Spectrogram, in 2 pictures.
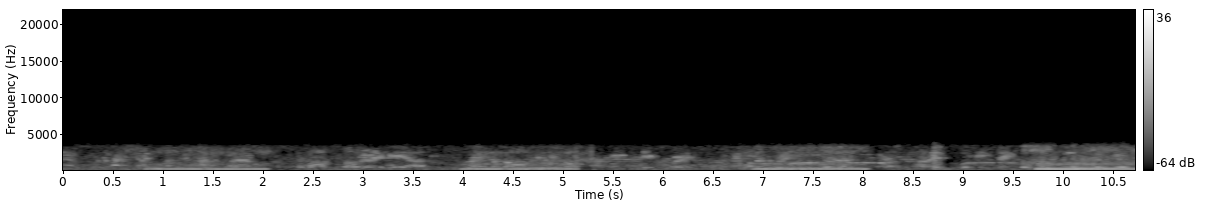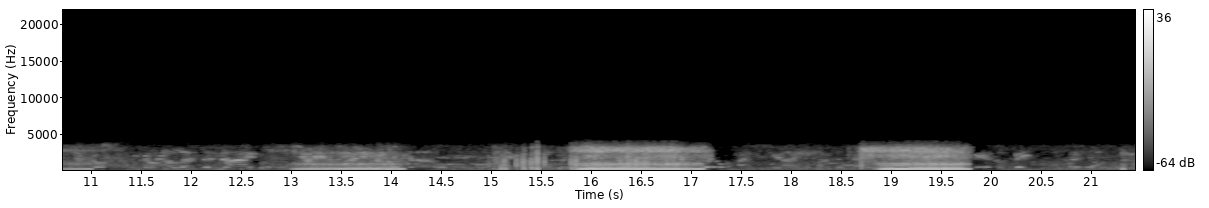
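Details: Regular rough, buzzing snoring at about 20 breaths a minute, growing louder toward the end, with faint room noise.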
